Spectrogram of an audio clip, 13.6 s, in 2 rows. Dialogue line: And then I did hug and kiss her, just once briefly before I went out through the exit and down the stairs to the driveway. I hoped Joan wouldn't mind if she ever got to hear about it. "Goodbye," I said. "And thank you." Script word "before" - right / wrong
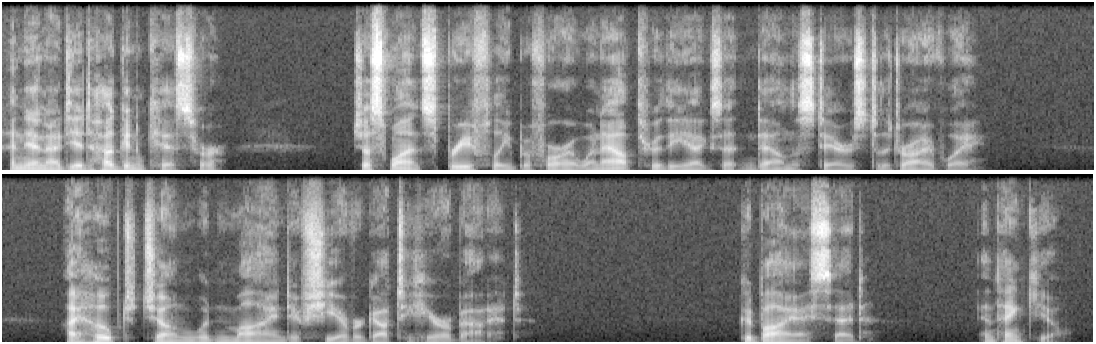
right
